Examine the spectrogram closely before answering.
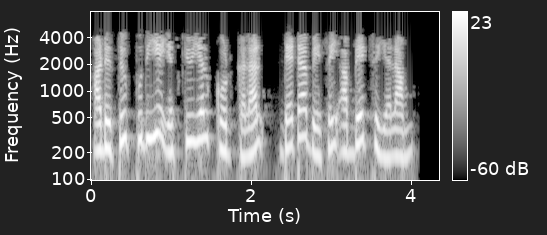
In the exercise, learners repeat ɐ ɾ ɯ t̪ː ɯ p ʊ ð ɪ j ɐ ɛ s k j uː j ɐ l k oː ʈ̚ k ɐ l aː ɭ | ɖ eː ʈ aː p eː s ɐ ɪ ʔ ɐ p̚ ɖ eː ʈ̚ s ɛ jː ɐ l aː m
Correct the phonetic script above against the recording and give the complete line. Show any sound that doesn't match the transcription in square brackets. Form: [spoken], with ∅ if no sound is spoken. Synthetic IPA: ɐ [ɽ] ɯ t̪ː ɯ p ʊ ð ɪ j ɐ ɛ s k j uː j ɐ l k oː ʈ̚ k ɐ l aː [l] | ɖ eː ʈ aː [b] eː s ɐ ɪ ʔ ɐ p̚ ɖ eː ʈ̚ s ɛ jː ɐ l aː m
